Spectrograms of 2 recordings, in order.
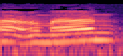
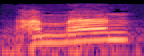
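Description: First: عمان as ʕu-MAAN, single m; Oman pronunciation. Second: عمان as ʕam-MAAN, with long aa; Amman pronunciation. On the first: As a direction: say عمان with short u, then long aa. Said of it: "بضم العين وفتح الميم الممدودة". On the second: Teacher naming today's city, عمان said ʕammaan with doubled m. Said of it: "بفتح العين وتشديد الميم الممدودة". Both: Shown as a demonstration.

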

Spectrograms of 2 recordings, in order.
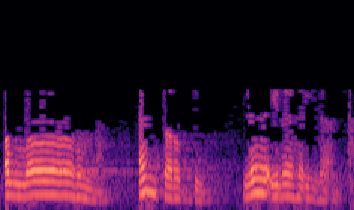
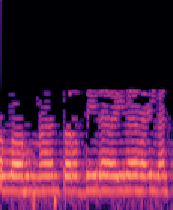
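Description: First: Slow, drawn-out, reflective recitation; slow and gentle. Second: Fast, loud, rattled-off prayer by habit; rushed rote recitation. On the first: Preacher showing youths how to recite it slowly. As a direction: savour each word slowly. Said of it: "أنا عايز بس بالراحة كده". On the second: Preacher mocking how youths recite it fast. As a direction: rattle it off without feeling. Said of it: "مش عايزكم تقولوها زي ما بنعملها كده". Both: Shown as a demonstration.

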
